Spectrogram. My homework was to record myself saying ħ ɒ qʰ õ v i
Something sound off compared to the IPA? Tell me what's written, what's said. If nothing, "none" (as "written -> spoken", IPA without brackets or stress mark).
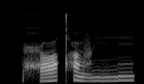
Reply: none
